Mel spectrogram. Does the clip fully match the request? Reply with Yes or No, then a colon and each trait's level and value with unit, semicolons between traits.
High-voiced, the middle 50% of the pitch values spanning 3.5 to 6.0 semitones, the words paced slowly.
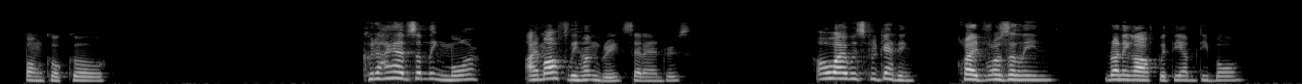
Yes: high, 205 Hz; average, 4.1 semitones; slow, 110 wpm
